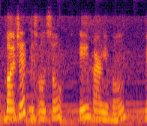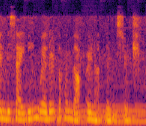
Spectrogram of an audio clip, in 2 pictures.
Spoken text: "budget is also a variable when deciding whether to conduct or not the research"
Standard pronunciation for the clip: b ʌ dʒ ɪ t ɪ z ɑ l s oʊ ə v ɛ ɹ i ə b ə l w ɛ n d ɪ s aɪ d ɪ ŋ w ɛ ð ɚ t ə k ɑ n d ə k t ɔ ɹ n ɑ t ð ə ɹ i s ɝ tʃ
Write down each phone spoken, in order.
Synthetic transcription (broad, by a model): b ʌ dʒ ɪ t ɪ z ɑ l s oʊ ə v ɛ ɹ i ə b ə l w ɛ n d ɪ s aɪ d ɪ ŋ w ɛ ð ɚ t ə k ɑ n d ə k t ɔ ɹ n ɑ t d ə ɹ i s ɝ tʃ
